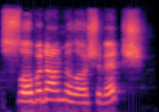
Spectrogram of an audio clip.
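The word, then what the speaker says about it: Slobodan Milošević: In February of 2002, Slobodan Milosevic begins his trial. – Wow. – Yeah, that's how you say it.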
